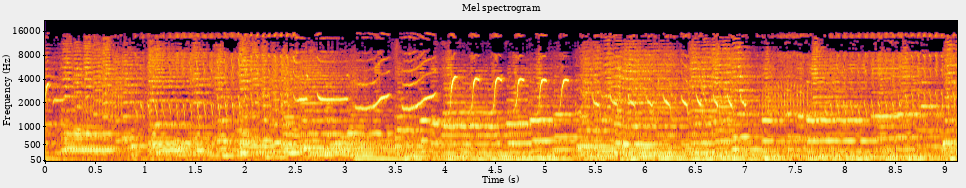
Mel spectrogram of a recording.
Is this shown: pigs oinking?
no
